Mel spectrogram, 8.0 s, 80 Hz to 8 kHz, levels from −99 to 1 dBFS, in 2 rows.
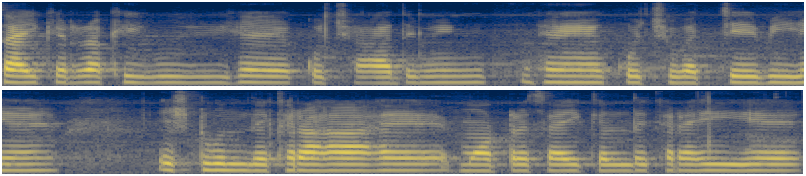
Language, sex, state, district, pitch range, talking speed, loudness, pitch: Hindi, female, Uttar Pradesh, Muzaffarnagar, 210-215 Hz, 140 wpm, -18 LUFS, 210 Hz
